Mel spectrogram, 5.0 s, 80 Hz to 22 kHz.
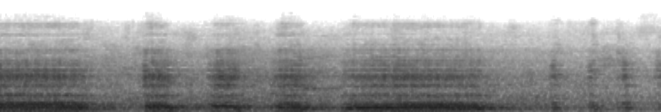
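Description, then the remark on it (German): A person imitates a rutting stag's bellow: loud, deep, throaty roars in several drawn-out bursts, unaccompanied, with a longer sustained call near the middle. “Der Sieger oder die Siegerin sowie die Plätze 2 und 3 können dann morgen bei der Europameisterschaft im Hirschrufen antreten.”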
